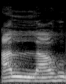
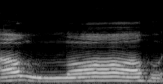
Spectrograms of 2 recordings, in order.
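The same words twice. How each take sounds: First: The L sound is thin and light. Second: The L sound is thick and heavy. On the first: The speaker calls it wrong. "আল্লাহু বলবেন না" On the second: The speaker calls it right. "এখানে লাফজুল লামটা মোটা হবে, আল্লাহু এরকম।"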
